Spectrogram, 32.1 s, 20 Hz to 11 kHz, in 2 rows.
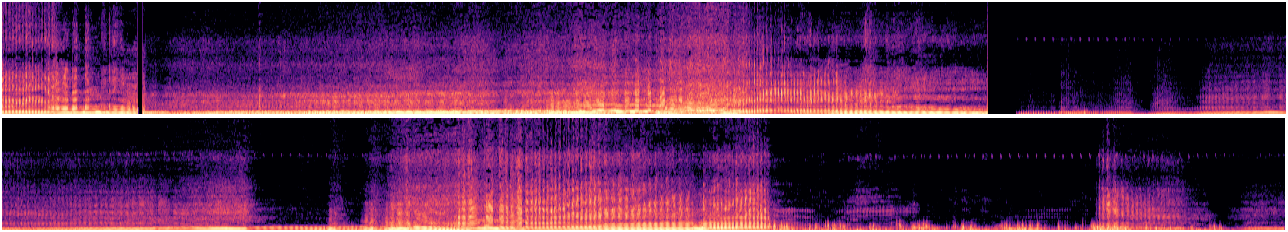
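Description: Honda CRF150 dirt bike's single-cylinder four-stroke engine revving up and down as it is ridden through corners, its pitch climbing and dropping with each throttle change. The sound breaks off briefly about twelve seconds in, then the engine is heard again, quieter, still rising and falling.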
